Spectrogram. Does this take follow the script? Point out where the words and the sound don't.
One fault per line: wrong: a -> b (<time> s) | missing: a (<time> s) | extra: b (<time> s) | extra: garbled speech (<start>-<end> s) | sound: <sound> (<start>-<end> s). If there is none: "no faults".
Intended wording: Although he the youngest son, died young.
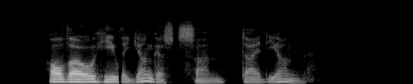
no faults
